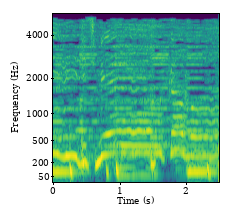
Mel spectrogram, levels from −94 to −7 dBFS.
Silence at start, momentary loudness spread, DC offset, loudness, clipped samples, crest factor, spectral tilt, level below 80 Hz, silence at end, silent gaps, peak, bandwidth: 0 s; 3 LU; under 0.1%; -14 LUFS; under 0.1%; 12 dB; -8 dB/octave; -32 dBFS; 0 s; none; 0 dBFS; 5.4 kHz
